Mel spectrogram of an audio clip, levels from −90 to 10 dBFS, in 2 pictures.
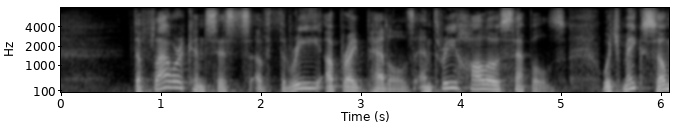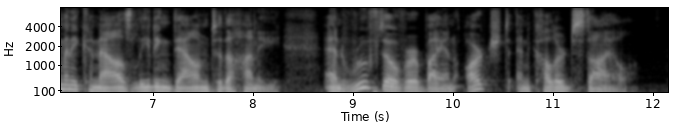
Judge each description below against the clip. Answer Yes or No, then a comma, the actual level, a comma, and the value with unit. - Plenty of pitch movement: Yes, wide, 5.9 semitones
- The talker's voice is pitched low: Yes, low, 115 Hz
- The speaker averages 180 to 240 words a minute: No, average, 150 wpm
